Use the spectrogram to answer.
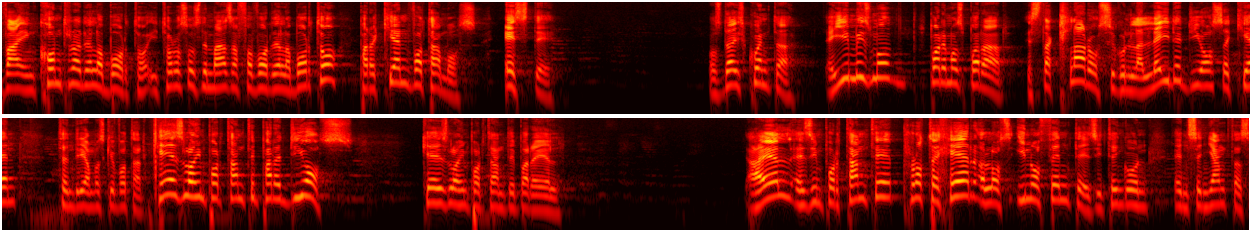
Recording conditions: live audience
